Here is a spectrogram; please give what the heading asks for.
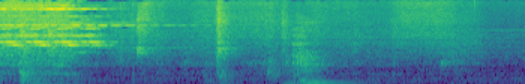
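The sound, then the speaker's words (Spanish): Telephone ringing with an incoming call to a radio call-in show: one short electronic ring burst at the start, then faint hiss and a few soft clicks. “Tenemos otra llamada. Parece que tenemos otra llamada.”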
